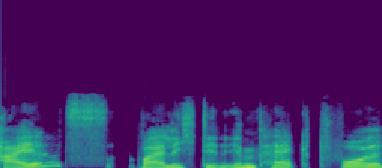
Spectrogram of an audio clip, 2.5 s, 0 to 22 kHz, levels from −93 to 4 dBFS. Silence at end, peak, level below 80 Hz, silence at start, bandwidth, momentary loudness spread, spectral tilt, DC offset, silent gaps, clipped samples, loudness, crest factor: 0 s; -2 dBFS; -70 dBFS; 0 s; 9.8 kHz; 12 LU; -4.5 dB/octave; under 0.1%; none; under 0.1%; -20 LUFS; 18 dB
